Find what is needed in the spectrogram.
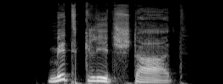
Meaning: member state
- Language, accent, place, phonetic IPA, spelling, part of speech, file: German, Germany, Berlin, [ˈmɪtɡliːtˌʃtaːt], Mitgliedstaat, noun, De-Mitgliedstaat.ogg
